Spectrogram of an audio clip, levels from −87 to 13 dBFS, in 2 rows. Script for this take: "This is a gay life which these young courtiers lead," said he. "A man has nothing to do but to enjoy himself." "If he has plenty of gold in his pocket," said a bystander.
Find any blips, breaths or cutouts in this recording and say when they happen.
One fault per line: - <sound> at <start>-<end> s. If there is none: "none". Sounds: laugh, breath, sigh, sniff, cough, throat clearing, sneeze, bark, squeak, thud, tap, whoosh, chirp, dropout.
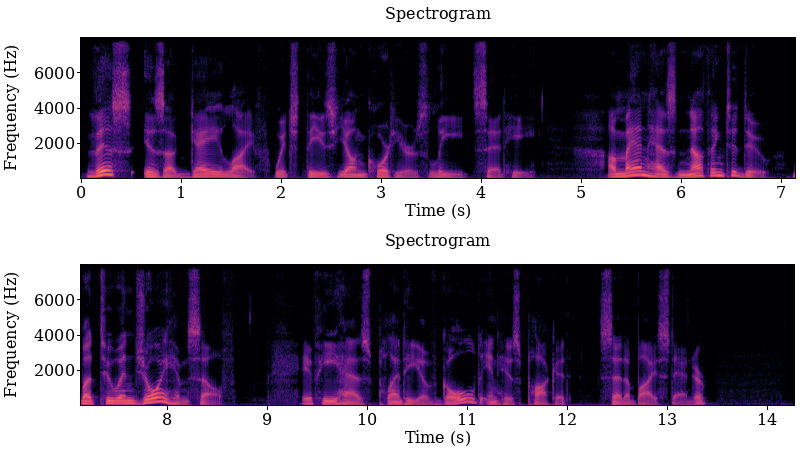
none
